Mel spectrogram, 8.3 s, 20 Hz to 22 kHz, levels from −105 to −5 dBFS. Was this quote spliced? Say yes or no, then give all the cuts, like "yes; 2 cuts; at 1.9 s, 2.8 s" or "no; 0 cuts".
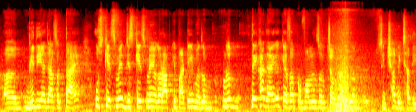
yes; 1 cut; at 7.0 s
